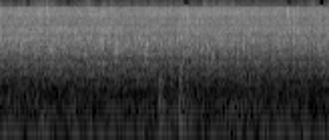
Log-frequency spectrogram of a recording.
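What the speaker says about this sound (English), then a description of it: "the grease pops very badly, so you need to be careful about that" Meatballs frying in a pan, a dense, continuous sizzle of hot grease with tiny crackling pops throughout, close and fairly loud.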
